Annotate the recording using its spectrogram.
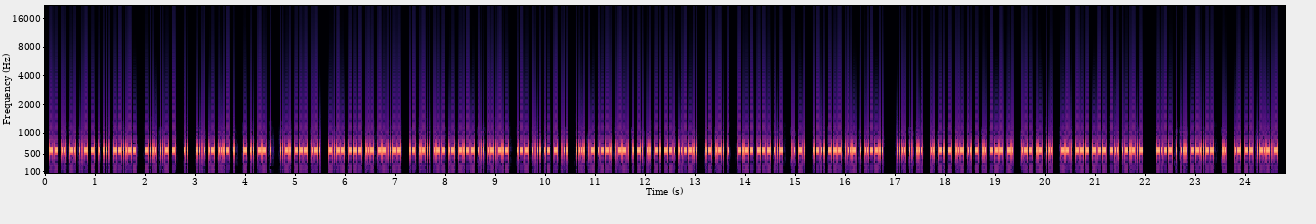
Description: Morse code, heard as a keyed tone, about 50 wpm, 600 Hz. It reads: MINUTES, BUT I HAVE TIME FOR YOU, ALWAYS. WHATS HAPPENING? ARE YOU IN LOVE? HIS INTUITION WAS GOOD. YES, I AM.
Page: Never 49wpm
